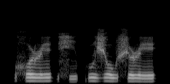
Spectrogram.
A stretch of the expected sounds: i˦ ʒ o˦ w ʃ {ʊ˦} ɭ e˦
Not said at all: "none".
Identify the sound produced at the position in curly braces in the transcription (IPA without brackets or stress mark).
ʊ˦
